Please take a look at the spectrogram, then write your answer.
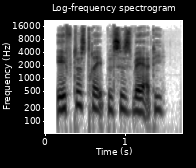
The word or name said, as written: efterstræbelsesværdig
